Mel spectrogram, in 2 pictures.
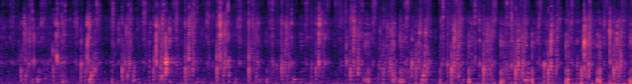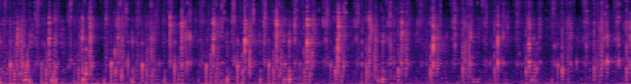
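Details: Pet dog eagerly licking natural peanut butter and peanut butter oil, recorded close up indoors: wet, smacking, clicky licks in rapid, uneven succession, roughly two per second, continuing throughout.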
